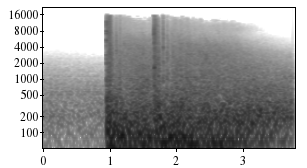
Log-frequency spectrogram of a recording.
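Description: Heavy naval guns fire with a loud boom.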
